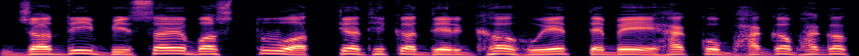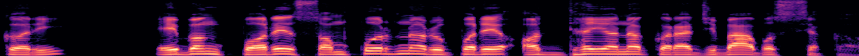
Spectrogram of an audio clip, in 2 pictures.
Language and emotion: Odia, neutral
